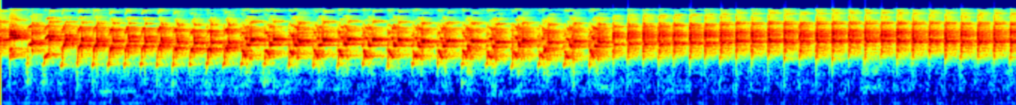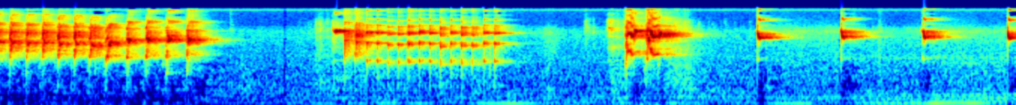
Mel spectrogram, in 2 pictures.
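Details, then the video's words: Fighter lovebird provoked by a rival pours out a long ngekek, a fast, harsh, high chattering trill lasting about eight seconds, then breaks off into scattered squawks and short, sharp ticking chirps. "Lovebird FIGHTER terpancing Panas, nyaut Ngetik lanjut Ngekek Panjang"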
